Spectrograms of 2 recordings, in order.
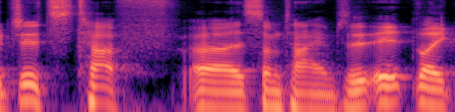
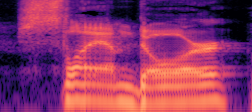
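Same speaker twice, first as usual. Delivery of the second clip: deadpan sound effect; 2 semitones higher than usual. Pretend. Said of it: "did Piccolo just say he slammed the door".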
